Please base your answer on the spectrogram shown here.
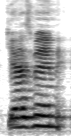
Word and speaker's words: Yasmin: meets lady Yasmin Ranier pronounce it Yasmine is ineligible for his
